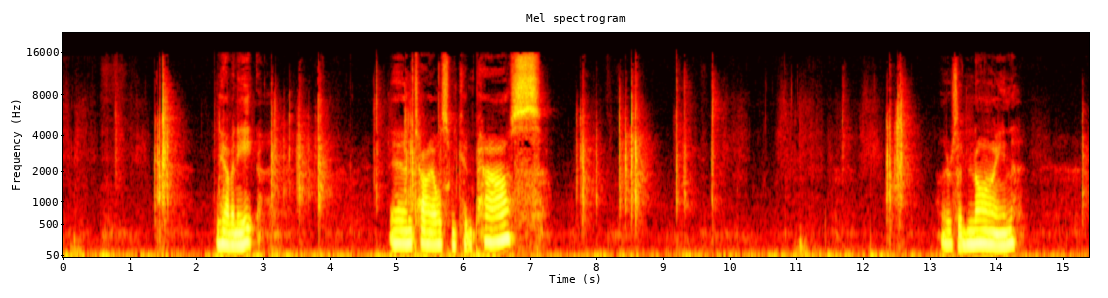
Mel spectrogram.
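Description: Plastic tiles click and clack against each other on a table.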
